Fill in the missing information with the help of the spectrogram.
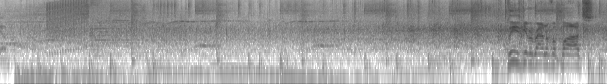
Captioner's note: applause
